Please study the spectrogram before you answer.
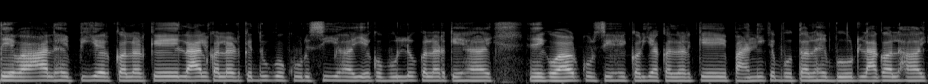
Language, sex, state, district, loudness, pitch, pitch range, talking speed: Bajjika, female, Bihar, Vaishali, -25 LUFS, 180 Hz, 175-185 Hz, 200 wpm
